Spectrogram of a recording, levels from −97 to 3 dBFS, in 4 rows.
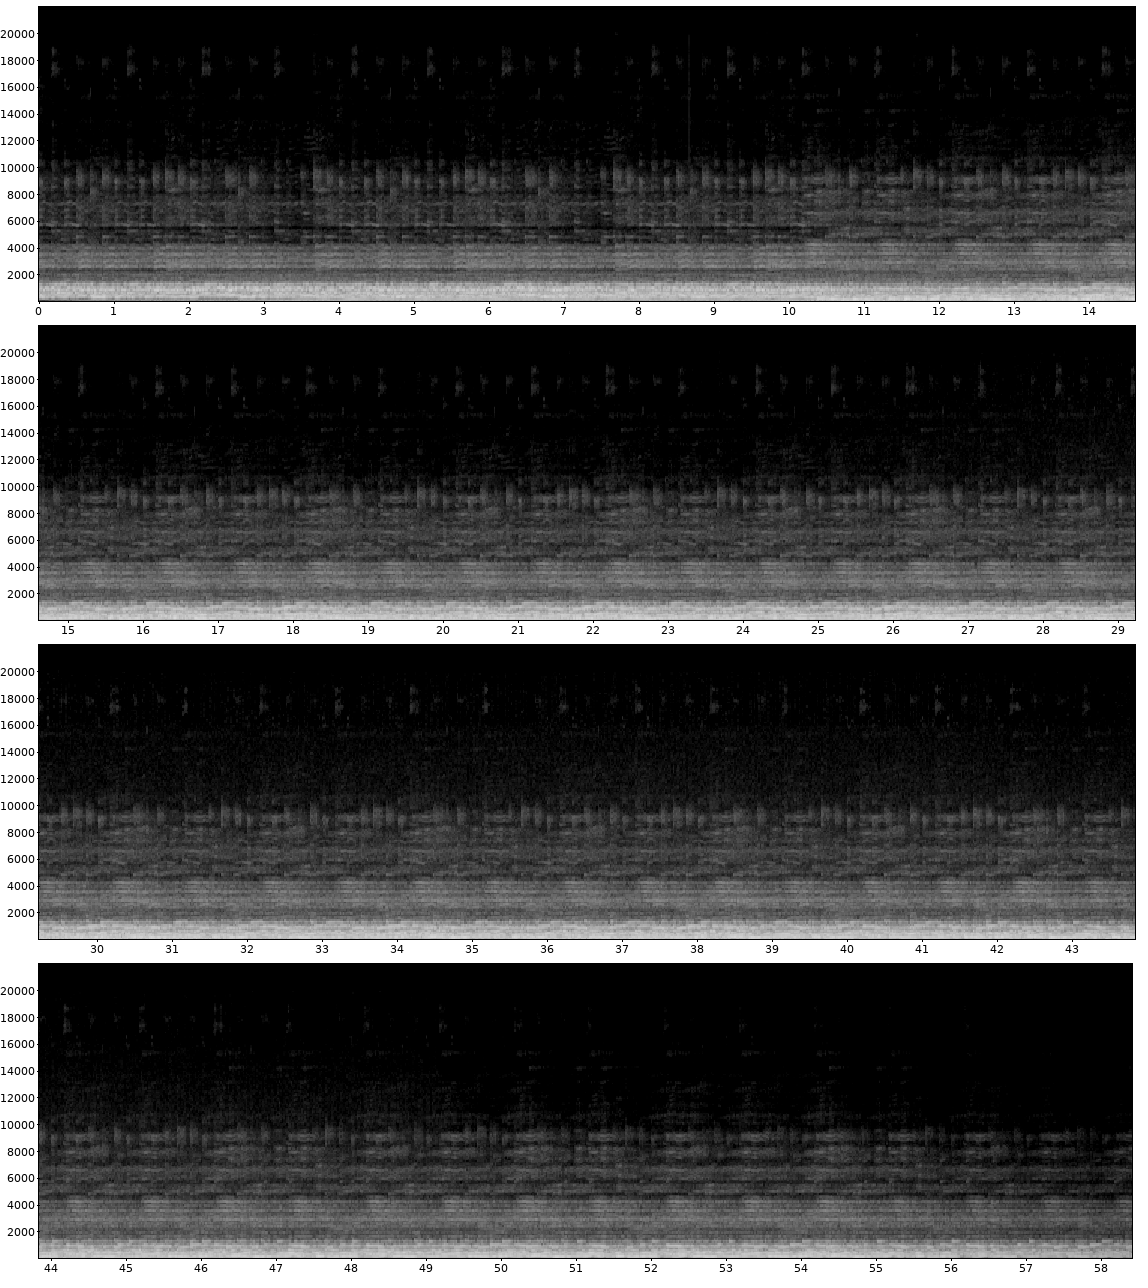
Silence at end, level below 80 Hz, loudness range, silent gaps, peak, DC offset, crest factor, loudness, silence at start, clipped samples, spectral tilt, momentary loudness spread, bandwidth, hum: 0 s; -28 dBFS; 2 LU; none; -4 dBFS; under 0.1%; 14 dB; -18 LUFS; 0 s; under 0.1%; -9 dB/octave; 3 LU; 9.6 kHz; none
